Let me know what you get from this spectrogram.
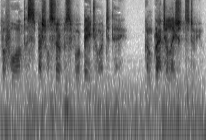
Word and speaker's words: Bajor: She has the hard J. Bajor.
